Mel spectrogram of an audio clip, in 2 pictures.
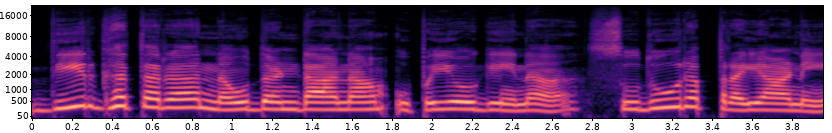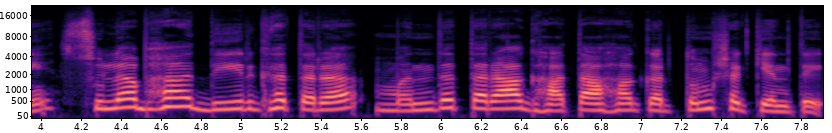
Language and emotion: Sanskrit, neutral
